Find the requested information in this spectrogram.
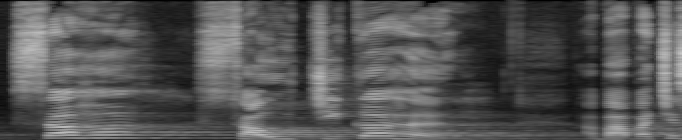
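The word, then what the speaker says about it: सौचिकः: अब आप अच्छे से सुनिए, यदि स के ऊपर मात्रा किसकी दिख रही है हमें? ओ की मात्रा नहीं है, ये औ की मात्रा है। यदि मैं इसको सोचिका पढ़ूंगी तो भी वो अशुद्ध माना जाएगा। ठीक है, हमें स में औ की मात्रा, तो हमें सौ इसका उच्चारण करना पड़ेगा, तभी वो शुद्ध कहलाएगा।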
